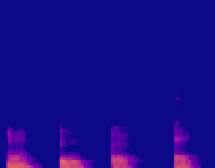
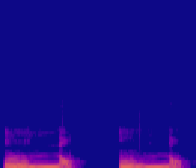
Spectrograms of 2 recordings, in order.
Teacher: Si vous prononcez la phrase de cette façon on comprendrait même pas le sens on est obligé de faire une liaison donc on fait une première liaison entre le N et le E. On en, on en, et on fait une autre liaison entre le N et le A.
